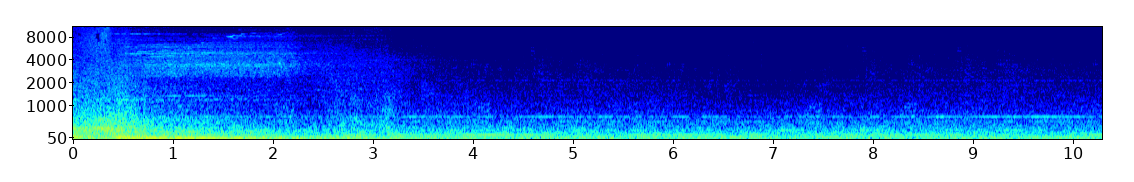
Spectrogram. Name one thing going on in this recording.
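Triumphant game music swells.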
